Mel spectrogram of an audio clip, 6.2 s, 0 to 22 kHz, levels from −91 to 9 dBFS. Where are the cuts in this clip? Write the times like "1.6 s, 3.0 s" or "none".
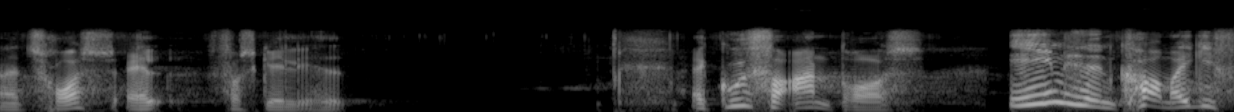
3.4 s, 4.9 s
